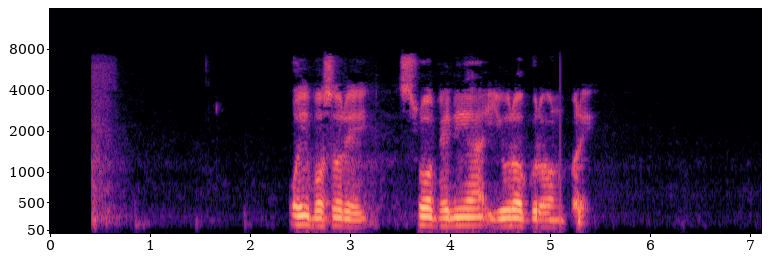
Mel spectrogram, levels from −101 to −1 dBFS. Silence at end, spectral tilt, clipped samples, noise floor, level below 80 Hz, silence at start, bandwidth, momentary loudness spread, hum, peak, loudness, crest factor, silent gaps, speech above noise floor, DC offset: 1.75 s; -5.5 dB/octave; under 0.1%; -80 dBFS; -68 dBFS; 0.4 s; 7.6 kHz; 14 LU; none; -6 dBFS; -22 LUFS; 18 dB; none; 59 dB; under 0.1%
